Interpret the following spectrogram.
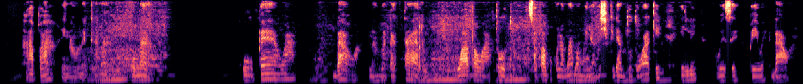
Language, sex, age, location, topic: Swahili, male, 18-24, Nakuru, health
